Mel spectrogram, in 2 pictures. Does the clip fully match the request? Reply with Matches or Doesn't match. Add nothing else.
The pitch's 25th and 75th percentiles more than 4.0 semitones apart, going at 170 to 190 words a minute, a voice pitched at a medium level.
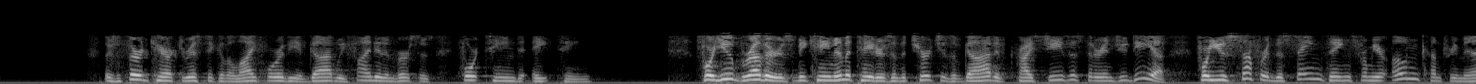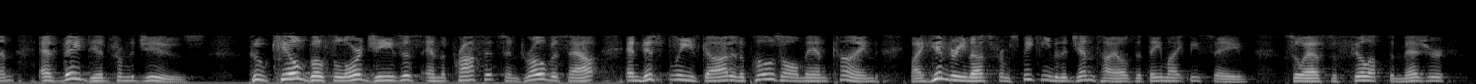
Matches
